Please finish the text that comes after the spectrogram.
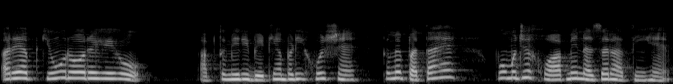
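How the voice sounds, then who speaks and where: A woman's voice: on the high side, lo-fi sound, pitched above the performer's own voice, natural voice. A woman voicing a grieving mother driven mad by hunger and loss, in a tearful, pleading lament.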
